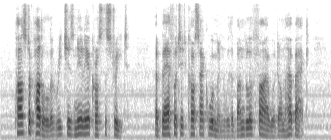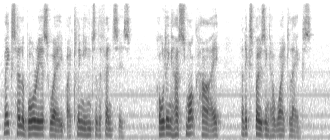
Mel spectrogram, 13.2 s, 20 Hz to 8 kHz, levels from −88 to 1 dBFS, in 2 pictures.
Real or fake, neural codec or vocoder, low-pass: real; none; 7.2 kHz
